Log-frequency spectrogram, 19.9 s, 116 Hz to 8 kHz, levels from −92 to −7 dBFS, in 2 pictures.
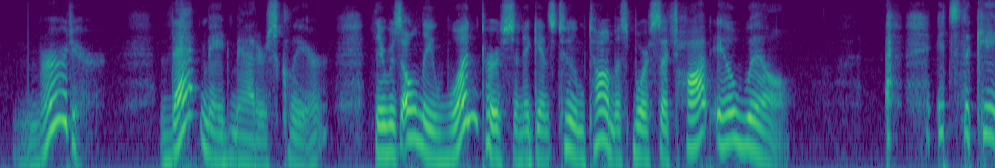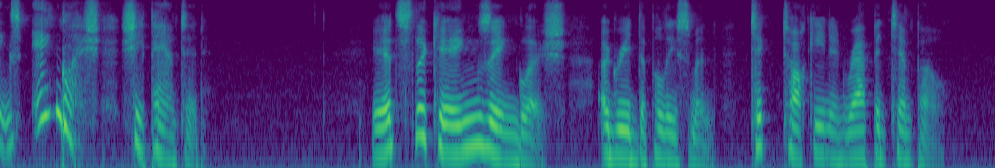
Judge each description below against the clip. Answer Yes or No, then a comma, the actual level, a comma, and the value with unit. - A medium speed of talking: No, slow, 110 wpm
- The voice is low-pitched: No, medium, 165 Hz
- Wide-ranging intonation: Yes, wide, 6.9 semitones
